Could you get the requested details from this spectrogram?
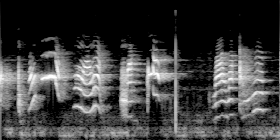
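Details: Parrot talking Allah Hoo, rapid high-pitched word-like syllables with wavering harmonic tones, a sharp click midway and squeaky bursts in quick succession.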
